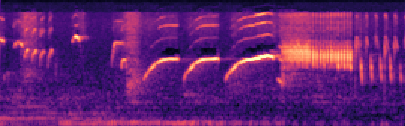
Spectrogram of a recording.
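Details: Young canary learning its song: a few soft chirps, then three rising slurred whistles in a row, followed by a harsh buzzy note and a short clipped rattle.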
